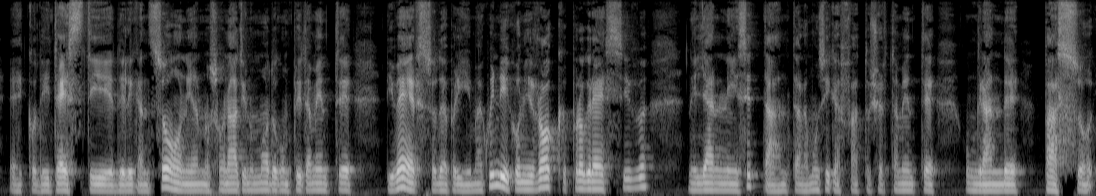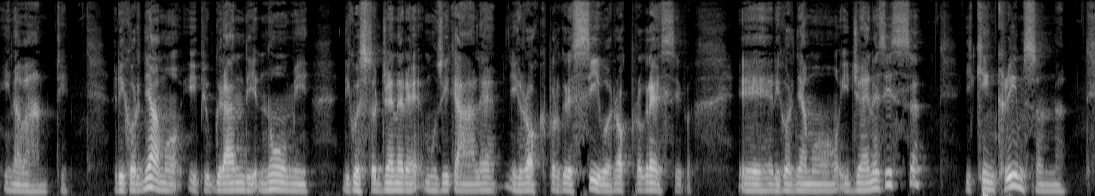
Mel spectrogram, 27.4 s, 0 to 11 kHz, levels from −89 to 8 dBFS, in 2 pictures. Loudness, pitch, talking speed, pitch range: -23 LUFS, 110 Hz, 120 wpm, 105-120 Hz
